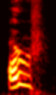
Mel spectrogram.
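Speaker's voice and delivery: sudden high, loud yap; dog bark. Acted. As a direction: bark once like an eager dog. Acts the dog's reply.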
